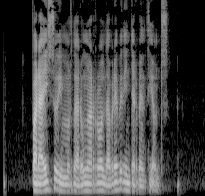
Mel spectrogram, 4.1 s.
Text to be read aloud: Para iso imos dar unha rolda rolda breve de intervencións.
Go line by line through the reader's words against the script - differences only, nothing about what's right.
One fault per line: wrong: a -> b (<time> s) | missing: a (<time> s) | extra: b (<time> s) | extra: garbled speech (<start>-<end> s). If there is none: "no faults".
missing: rolda (2.2 s)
